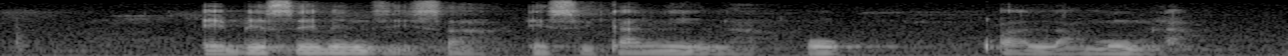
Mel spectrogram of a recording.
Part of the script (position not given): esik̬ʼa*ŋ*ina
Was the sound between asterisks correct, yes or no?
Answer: no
